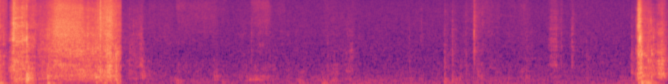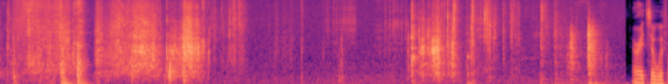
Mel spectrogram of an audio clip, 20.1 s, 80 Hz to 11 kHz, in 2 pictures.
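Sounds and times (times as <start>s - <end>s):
packaging crinkling and rustling: 9.5s - 18.6s.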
